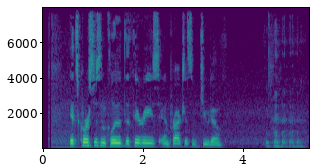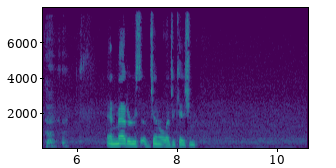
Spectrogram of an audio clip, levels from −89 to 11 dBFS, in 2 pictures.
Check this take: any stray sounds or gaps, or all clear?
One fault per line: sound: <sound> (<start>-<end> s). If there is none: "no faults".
sound: laugh (4.4-5.9 s)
